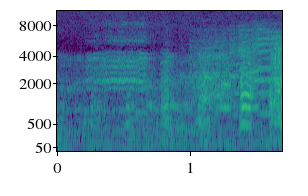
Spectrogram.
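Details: Four hybrid geese, Canada goose crossed with African goose, meeting other geese at a waterbird farm. Low background rumble, then short harmonic honks rise near the end, two quick nasal calls close together.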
